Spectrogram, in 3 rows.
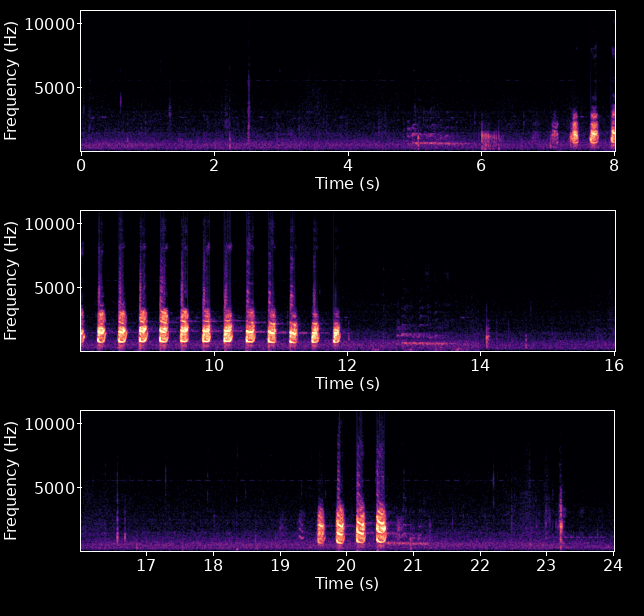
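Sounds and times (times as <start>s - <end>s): turkey yelping: 4.9s - 5.7s, 7.0s - 12.0s, 12.7s - 13.5s, 19.3s - 21.3s.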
